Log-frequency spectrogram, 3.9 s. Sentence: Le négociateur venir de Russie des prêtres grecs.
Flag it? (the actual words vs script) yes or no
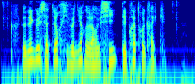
yes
